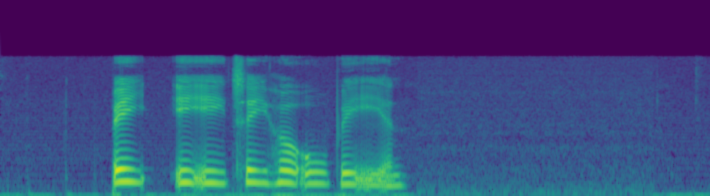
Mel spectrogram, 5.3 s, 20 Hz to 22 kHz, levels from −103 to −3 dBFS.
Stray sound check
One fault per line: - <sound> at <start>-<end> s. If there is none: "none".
none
